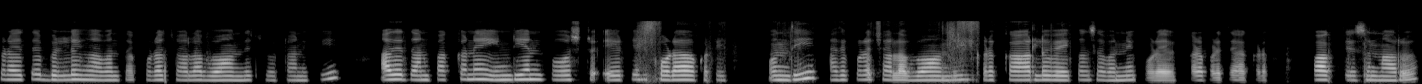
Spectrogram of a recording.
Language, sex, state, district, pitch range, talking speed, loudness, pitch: Telugu, female, Andhra Pradesh, Chittoor, 200-220 Hz, 120 wpm, -24 LUFS, 210 Hz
